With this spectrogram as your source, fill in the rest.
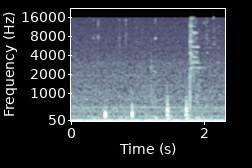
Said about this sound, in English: It literally sounds like you're breaking a vase.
